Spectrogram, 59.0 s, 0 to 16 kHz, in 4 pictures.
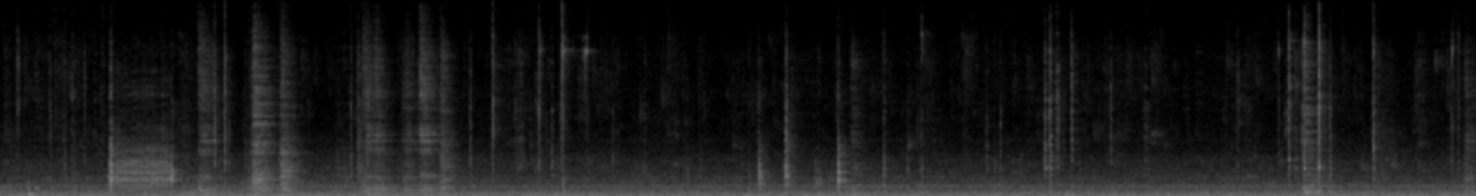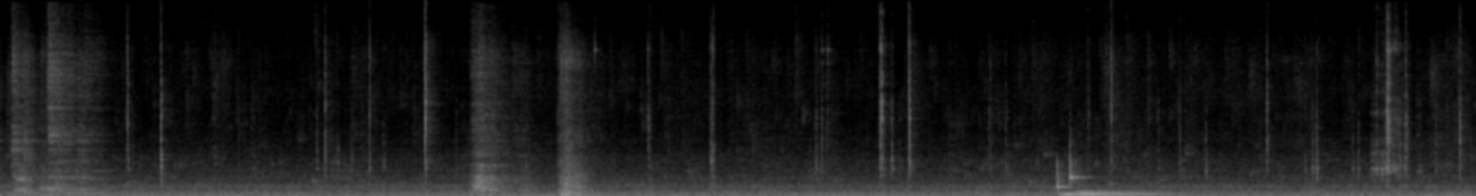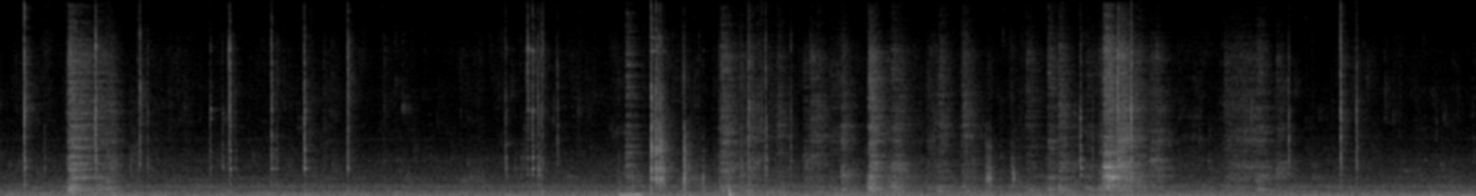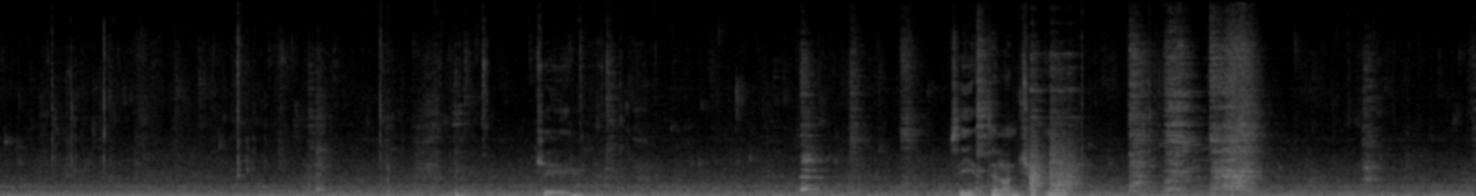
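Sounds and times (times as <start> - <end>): brief low tone: 25.4 - 26.7.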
